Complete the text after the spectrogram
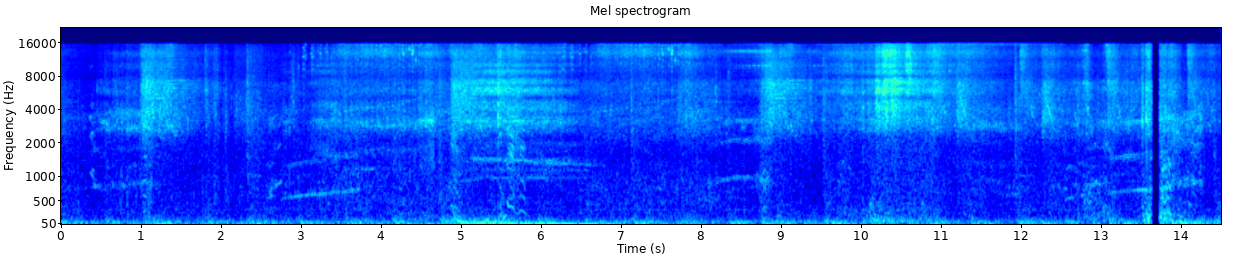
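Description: Magic energy blasts whoosh and crackle in bursts.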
